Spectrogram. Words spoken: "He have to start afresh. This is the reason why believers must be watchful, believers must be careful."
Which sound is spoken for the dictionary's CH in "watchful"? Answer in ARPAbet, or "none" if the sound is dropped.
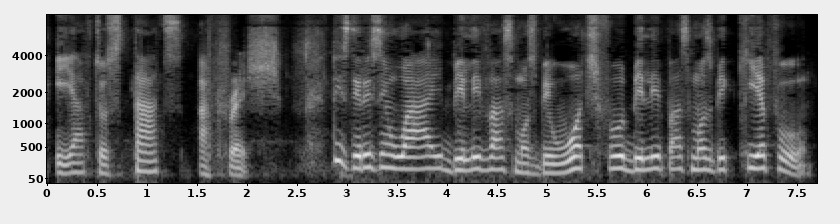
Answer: CH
